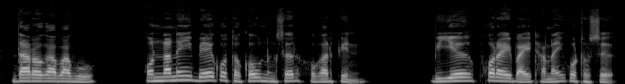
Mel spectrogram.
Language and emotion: Bodo, neutral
